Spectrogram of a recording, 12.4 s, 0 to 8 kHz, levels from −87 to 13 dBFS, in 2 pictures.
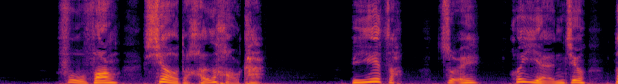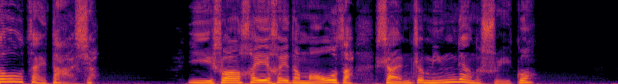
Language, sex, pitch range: Chinese, male, 125-205 Hz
